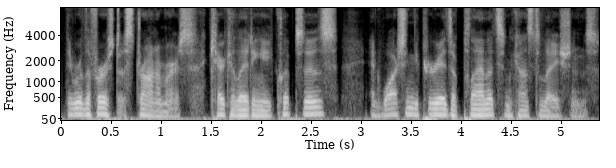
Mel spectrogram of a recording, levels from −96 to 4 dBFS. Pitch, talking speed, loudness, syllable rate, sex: 105 Hz, 165 wpm, -19 LUFS, 6.2 syllables/s, male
